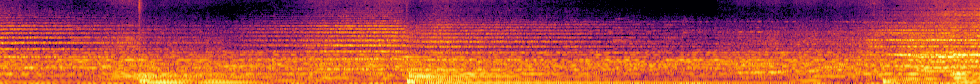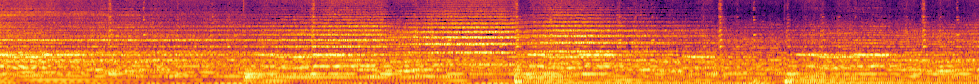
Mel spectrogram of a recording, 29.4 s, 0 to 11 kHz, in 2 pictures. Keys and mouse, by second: 0.5 click, 2.3 alt+z, 3.7 alt+shift+click, 4.7 s, 6.6 1, 6.9 alt+z, 7.6 z, 8.8 g, 9.7 click, 11.6 g, 11.9 Escape, 12.4 alt+z, 14.0 g, 14.9 click, 15.7 click, 16.7 g, 17.2 click, 17.9 shift+middle click, 18.6 alt+z, 20.9 click, 21.8 g, 22.7 Escape, 23.0 alt+z, 23.6 alt+z, 24.3 g, 24.9 click, 25.4 click, 25.8 alt+z, 26.4 alt+z, 27.1 g, 28.0 click.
